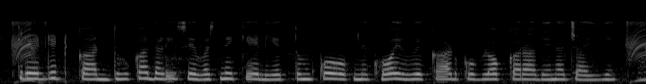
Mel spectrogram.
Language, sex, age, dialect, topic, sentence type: Hindi, female, 18-24, Kanauji Braj Bhasha, banking, statement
